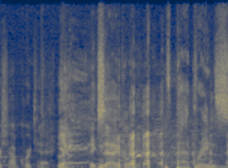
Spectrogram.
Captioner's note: laughs; laughter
